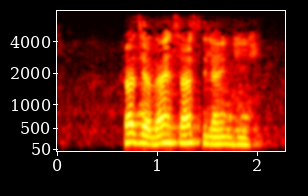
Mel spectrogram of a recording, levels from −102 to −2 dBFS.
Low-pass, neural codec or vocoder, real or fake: 7.2 kHz; none; real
